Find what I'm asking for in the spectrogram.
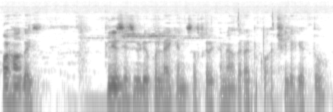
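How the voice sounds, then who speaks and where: A man gives a casual, patient lesson, repeating each example word slowly and checking in with his viewers. His voice is mellow and dark, with little rise and fall in pitch. He sounds steady and unhurried. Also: slight background noise. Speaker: language teacher.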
